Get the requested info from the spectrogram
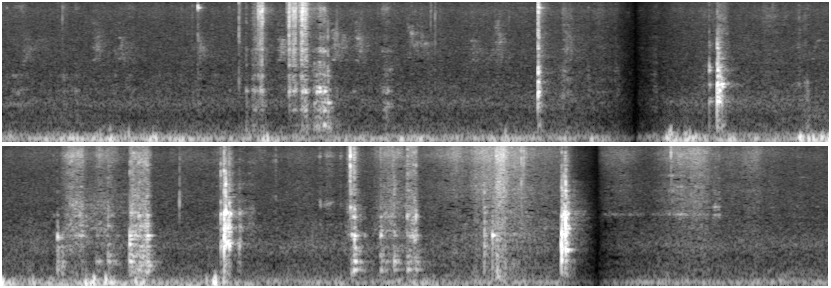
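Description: Wooden slats being handled and fitted on a wooden jig: irregular light wooden knocks, clatter and scraping or rubbing.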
